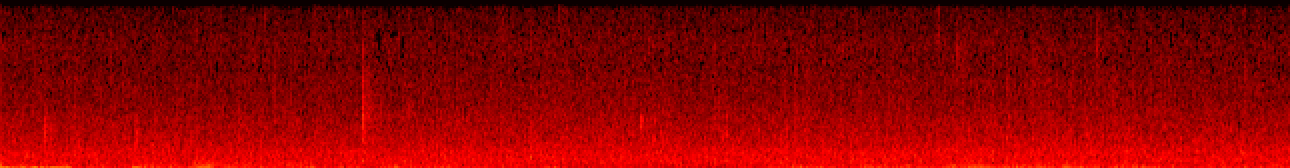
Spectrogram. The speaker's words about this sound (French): Suivez à présent une nouvelle goutte de pluie qui tombe cette fois au milieu d'une forêt.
